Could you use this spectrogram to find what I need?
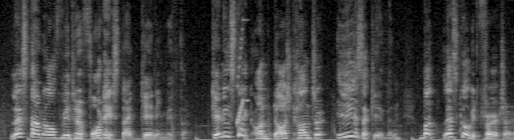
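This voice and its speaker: A woman with a non-native accent, music in the background. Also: moderate pace. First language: not English. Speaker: gaming video creator. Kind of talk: scripted commentary.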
